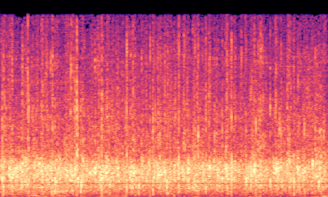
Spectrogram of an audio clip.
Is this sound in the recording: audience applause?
yes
